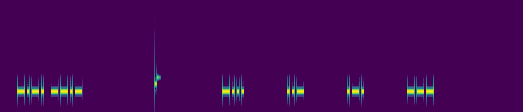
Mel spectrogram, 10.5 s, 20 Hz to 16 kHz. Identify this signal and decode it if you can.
Morse code, heard as a keyed tone, about 25 wpm, spaced as for 10 wpm, 700 Hz. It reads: CQ BURO
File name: Top 90 QSO Elements - 6x Character Spacing - 25wpm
